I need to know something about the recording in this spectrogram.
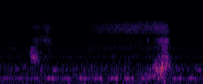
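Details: Mechanical ventilator breathing cycle heard in the background while a podcast host who uses a ventilator speaks.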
